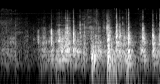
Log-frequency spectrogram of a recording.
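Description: Fishing rod and reel being handled: a dense run of irregular mechanical clicks and knocks, with a ratcheting quality, starting about half a second in.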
